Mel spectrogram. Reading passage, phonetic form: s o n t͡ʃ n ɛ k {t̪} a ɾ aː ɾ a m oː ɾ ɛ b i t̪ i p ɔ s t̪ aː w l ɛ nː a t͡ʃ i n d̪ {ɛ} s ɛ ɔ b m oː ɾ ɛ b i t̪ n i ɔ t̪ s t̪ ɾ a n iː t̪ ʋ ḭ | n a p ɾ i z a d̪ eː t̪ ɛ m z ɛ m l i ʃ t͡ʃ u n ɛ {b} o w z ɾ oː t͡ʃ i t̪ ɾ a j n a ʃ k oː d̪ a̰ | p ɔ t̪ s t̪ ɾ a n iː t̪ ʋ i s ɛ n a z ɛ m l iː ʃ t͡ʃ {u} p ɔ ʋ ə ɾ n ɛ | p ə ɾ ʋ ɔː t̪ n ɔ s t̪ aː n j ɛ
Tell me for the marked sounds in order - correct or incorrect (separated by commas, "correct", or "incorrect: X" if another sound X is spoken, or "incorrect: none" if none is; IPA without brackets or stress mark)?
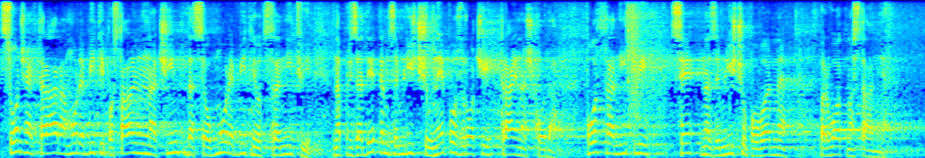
correct, incorrect: a, incorrect: p, correct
